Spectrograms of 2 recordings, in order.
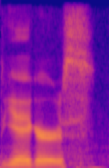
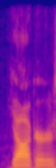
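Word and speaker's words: Jaeger: these giant robotss called Jaggers or Jaggers or I'm pretty sure they were pronouncing as a yah sound uh yoggers something Jaggers uh and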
